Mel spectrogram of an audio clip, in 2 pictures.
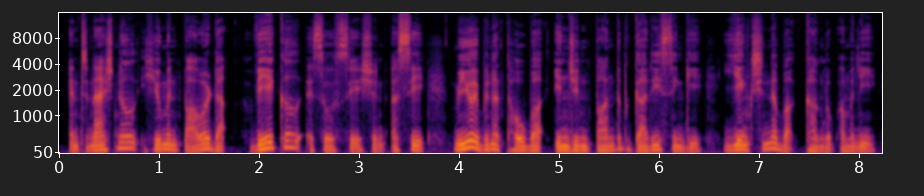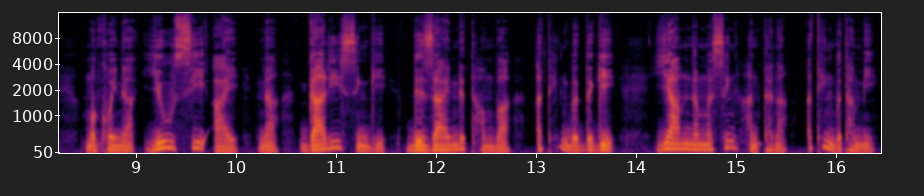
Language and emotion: Manipuri, neutral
